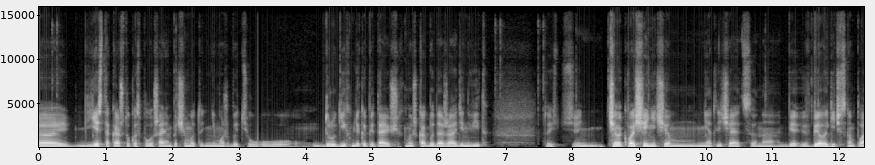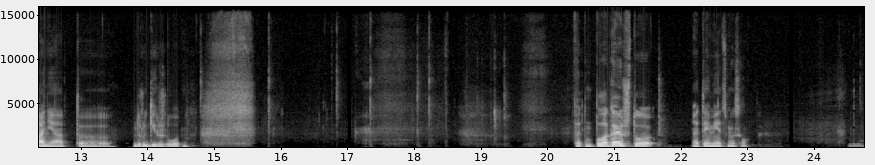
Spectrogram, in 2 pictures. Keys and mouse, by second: 0.8 middle click, 1.9-4.4 middle drag, 7.9-8.5 middle drag, 9.0 shift+middle drag, 10.7-11.5 middle drag, 14.6-15.7 middle drag, 16.7-17.4 middle drag, 17.9 shift+middle drag, 19.1 ctrl+s.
